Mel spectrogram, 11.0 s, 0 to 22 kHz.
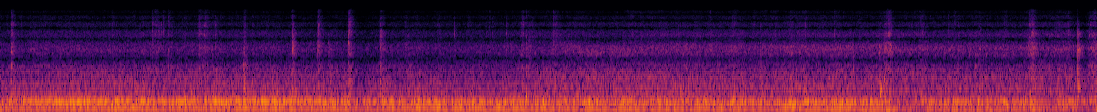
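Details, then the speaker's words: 1965 International Loadstar 1700 at first start with choke, idling smooth and quiet with a low hum and faint scattered puffs and ticks from an exhaust leak at the manifold flange donut gasket on one side. "Exhaust leak, but man, she's quiet. I just hear an exhaust leak on the other side."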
